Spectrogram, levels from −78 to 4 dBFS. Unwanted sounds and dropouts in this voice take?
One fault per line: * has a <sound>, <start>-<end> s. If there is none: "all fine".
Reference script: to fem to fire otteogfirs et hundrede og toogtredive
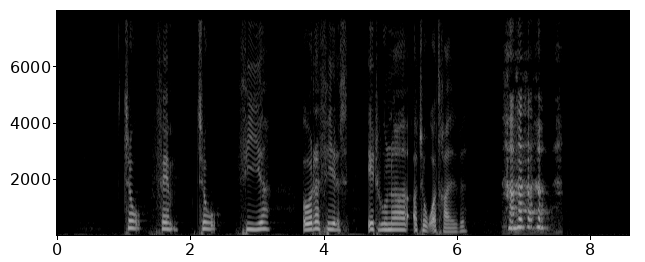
* has a laugh, 6.7-7.6 s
